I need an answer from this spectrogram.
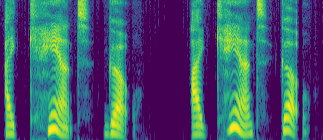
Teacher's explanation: But can't is strong. It is long.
